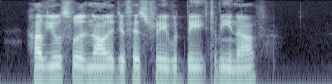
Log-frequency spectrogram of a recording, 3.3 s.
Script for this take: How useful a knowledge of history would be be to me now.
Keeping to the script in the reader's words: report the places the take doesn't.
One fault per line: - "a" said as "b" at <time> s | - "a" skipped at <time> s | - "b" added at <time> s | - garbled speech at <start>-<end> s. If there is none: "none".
- "be" skipped at 2.0 s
